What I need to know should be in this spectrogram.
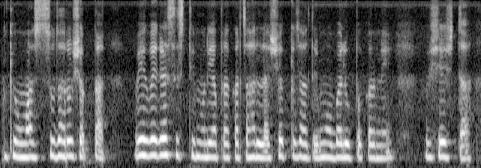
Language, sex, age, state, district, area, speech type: Marathi, female, 18-30, Maharashtra, Ratnagiri, urban, spontaneous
